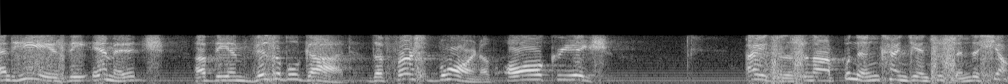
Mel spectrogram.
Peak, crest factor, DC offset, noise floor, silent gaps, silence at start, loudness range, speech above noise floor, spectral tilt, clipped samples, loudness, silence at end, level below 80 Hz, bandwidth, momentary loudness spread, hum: -4 dBFS; 10 dB; under 0.1%; -36 dBFS; none; 0 s; 2 LU; 23 dB; -8 dB/octave; under 0.1%; -12 LUFS; 0 s; -40 dBFS; 4 kHz; 7 LU; none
